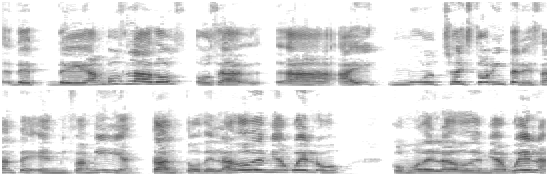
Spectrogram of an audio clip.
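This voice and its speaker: Very slowly, a woman speaks with a high pitch. Her intonation is fairly even. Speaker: vlogger. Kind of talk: casual talk to camera and family conversation.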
